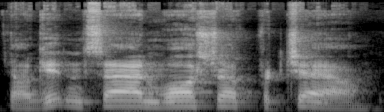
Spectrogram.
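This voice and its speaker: Guy playing an angry old country grandpa in a story, preachy, bossy, barking loud warnings. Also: mid-range voice, normal speed, lightly acted. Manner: preachy, commanding, rustic speech. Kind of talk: dramatic storytelling.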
